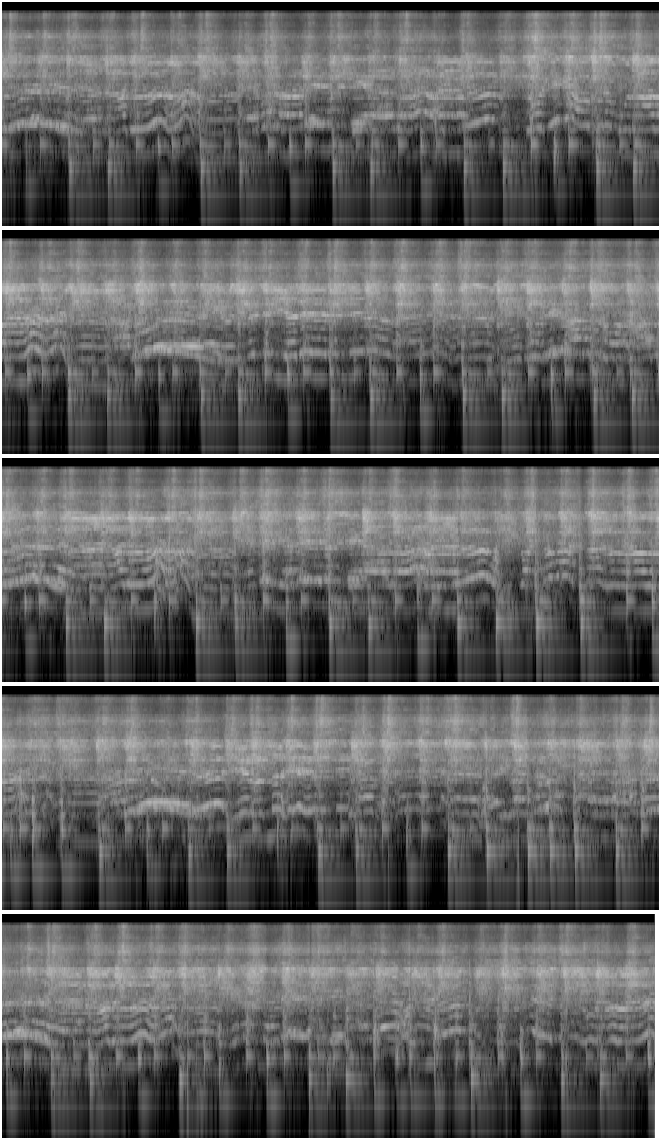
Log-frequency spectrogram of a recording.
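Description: Live folk dance music: drums keep a steady beat while small metal hand cymbals clash in rhythm, under a wavering, bending melody line.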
